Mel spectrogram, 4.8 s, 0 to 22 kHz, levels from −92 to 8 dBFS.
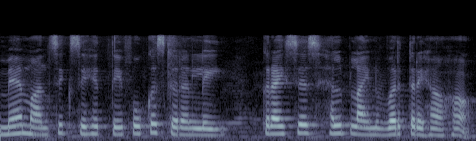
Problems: constant background noise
